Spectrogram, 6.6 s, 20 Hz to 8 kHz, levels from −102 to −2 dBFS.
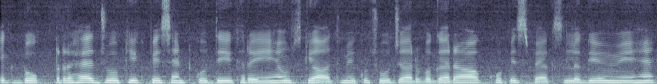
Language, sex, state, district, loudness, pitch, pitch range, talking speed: Hindi, female, Haryana, Jhajjar, -16 LUFS, 180 Hz, 170-185 Hz, 210 wpm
